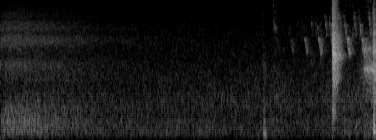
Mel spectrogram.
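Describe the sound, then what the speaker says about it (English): Birds chirp outside an open window in Connecticut, faint at first over a soft room hiss, then clearer, brighter tweets come in short bursts toward the end. "If you hear birdies out, I opened up my window."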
